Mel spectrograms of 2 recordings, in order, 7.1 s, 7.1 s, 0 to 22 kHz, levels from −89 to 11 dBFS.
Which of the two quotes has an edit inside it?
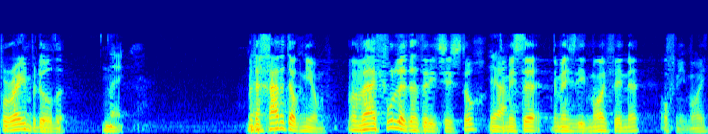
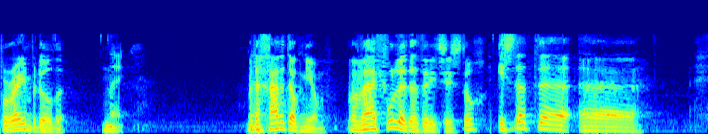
second; 1 cut; at 4.9 s

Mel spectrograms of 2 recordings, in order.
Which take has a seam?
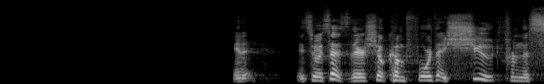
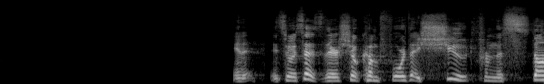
second; 1 cut; at 2.6 s

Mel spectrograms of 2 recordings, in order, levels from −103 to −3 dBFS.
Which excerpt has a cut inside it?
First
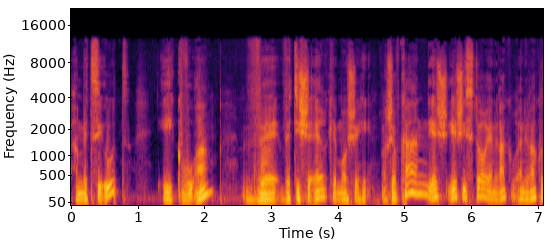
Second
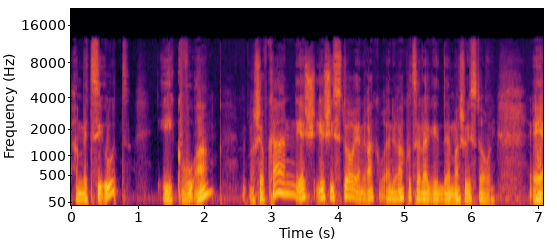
second; 1 cut; at 2.6 s

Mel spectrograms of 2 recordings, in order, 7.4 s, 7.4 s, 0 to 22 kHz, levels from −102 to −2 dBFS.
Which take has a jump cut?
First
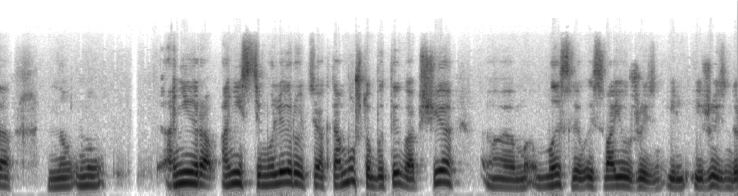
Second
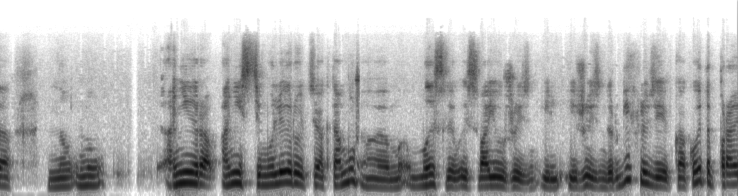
second; 1 cut; at 3.6 s

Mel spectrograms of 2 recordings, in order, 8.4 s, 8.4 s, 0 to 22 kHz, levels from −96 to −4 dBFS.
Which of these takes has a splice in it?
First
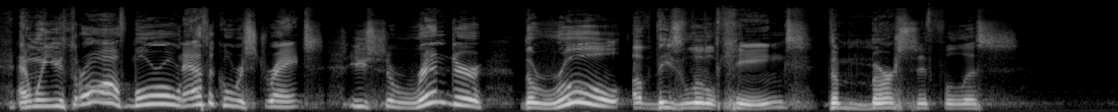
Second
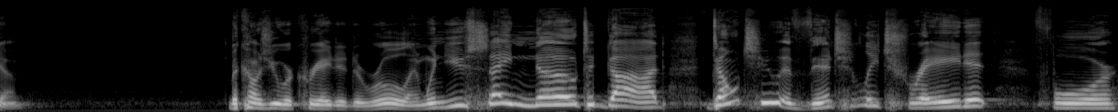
first; 3 cuts; at 1.3 s, 2.6 s, 6.1 s

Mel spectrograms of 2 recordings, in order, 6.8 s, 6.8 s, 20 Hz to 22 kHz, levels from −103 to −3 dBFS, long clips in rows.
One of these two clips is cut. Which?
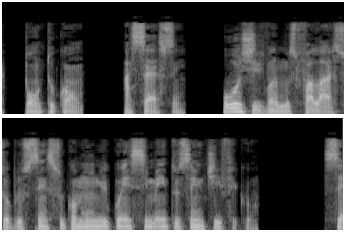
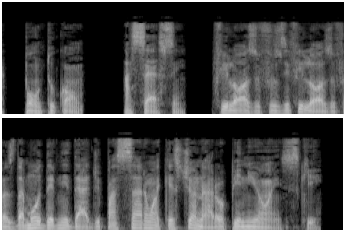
second; 1 cut; at 2.0 s

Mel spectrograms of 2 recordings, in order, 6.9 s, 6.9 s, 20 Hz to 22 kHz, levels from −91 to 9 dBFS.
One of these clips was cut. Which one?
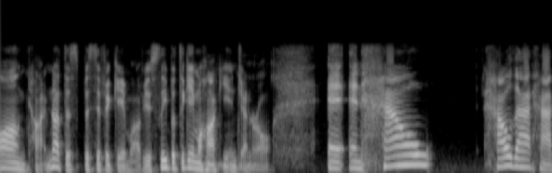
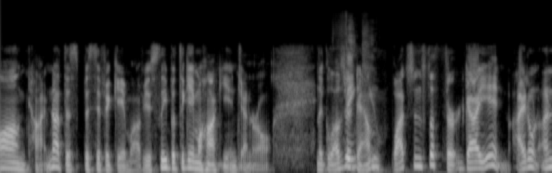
second; 1 cut; at 4.0 s

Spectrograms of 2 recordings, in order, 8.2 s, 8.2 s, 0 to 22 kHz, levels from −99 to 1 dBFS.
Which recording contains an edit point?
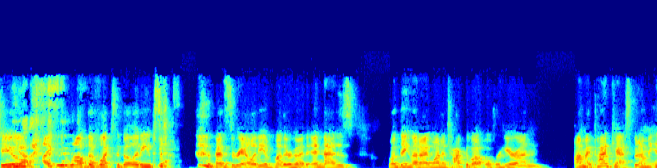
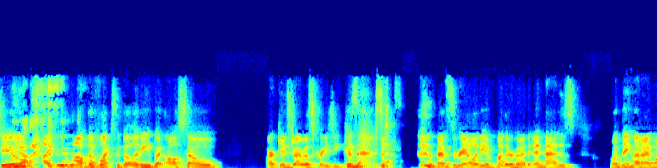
first; 1 cut; at 1.9 s

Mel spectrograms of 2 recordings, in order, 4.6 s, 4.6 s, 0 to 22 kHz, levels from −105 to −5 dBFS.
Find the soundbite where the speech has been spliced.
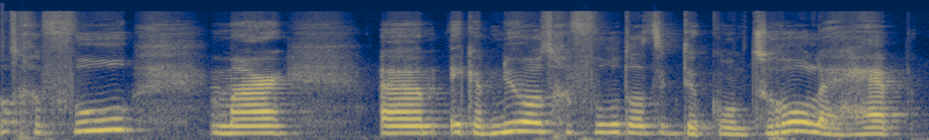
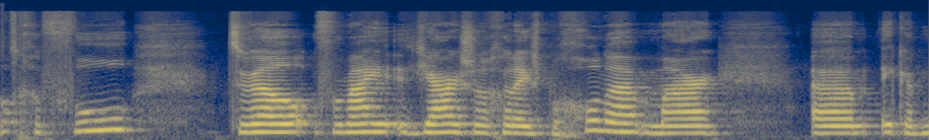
first; 1 cut; at 1.0 s

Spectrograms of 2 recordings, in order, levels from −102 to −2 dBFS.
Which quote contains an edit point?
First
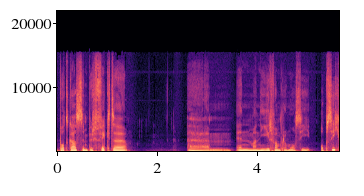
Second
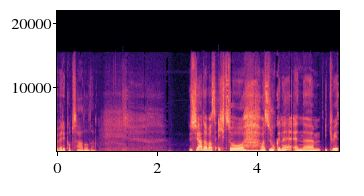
first; 1 cut; at 3.6 s

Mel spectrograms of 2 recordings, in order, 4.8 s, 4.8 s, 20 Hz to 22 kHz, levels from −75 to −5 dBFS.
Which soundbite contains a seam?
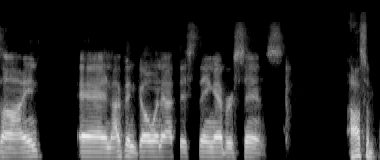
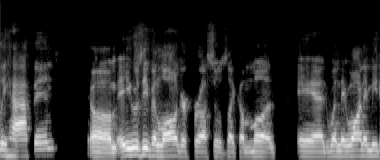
second; 1 cut; at 0.9 s

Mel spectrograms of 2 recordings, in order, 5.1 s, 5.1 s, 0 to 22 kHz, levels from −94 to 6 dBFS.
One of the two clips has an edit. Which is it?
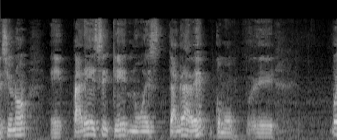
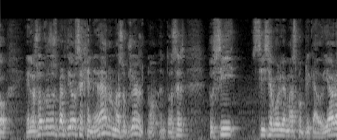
second; 1 cut; at 2.1 s

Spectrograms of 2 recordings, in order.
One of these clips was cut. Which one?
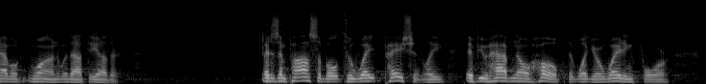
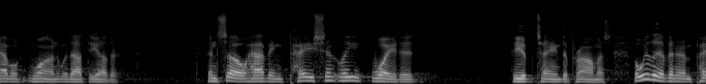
second; 1 cut; at 1.9 s

